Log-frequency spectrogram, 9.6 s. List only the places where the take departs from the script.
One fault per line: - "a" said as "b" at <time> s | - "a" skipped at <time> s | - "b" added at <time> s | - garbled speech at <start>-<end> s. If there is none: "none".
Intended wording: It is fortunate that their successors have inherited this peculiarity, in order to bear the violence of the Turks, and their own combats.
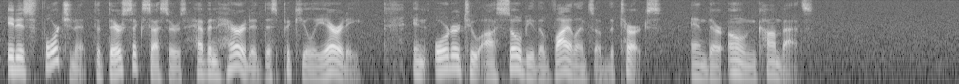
- "bear" said as "asobi" at 4.8 s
